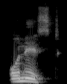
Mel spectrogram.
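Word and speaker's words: honest: तो आपने देखा इसमें जो एच है ये साइलेंट थोड़ा सा प्रोनाउंस होगा। क्या बोलेंगे? आई एम ऑनेस्ट, आई एम ऑनेस्ट।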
